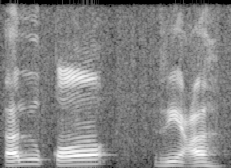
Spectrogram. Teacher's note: القارعہ، حمزہ لام زبر لام سے حمزہ مل جائے گا اور قاف موٹا پڑھا جائے گا۔ القارعہ، را پتلا پڑھا جائے گا کیونکہ را کے نیچے زیر ہے۔ اگر زبر یا پیش ہو تو اس صورت میں را موٹی پڑھی جاتی ہے، اور وقف کی صورت میں یہ تا جو ہے ہا بن جائے گا۔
